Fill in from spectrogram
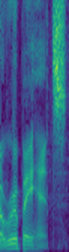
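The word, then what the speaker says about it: Roope Hintz: No, Rupe Hintz.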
